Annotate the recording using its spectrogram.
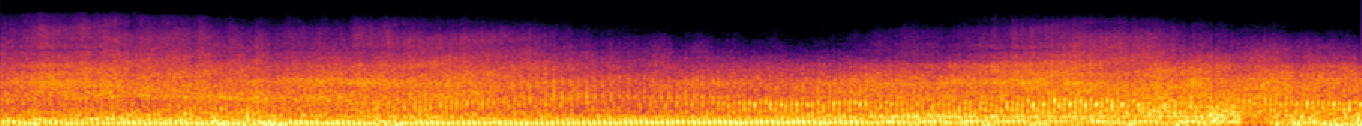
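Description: A helicopter approaches overhead with a loud, steady thudding of rotor blades and engine whine.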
